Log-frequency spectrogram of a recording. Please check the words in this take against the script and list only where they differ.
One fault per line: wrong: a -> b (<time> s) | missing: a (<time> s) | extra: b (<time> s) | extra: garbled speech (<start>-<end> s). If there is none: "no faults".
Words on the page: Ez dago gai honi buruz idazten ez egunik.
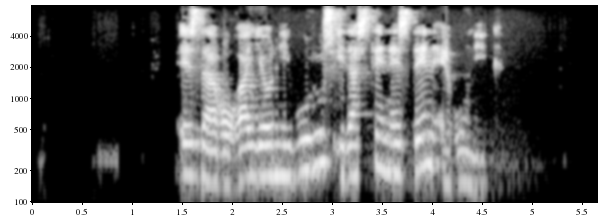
extra: den (3.9 s)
